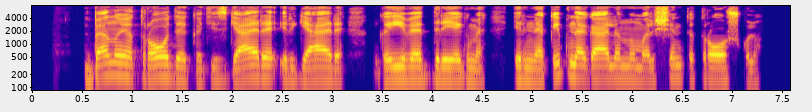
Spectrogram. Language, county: Lithuanian, Vilnius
